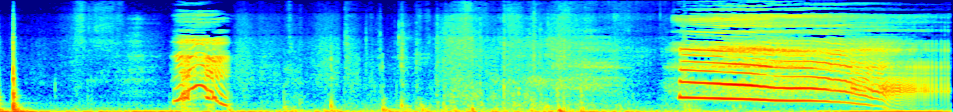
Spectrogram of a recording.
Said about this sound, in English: I'm yawning.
